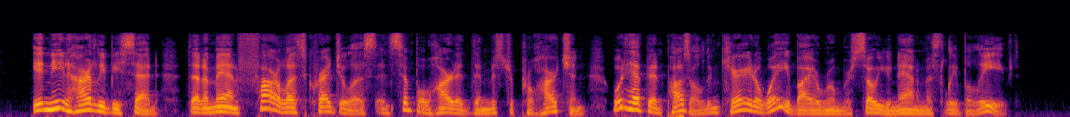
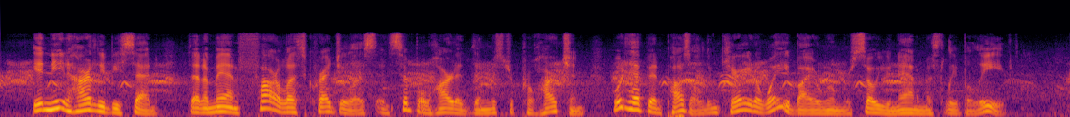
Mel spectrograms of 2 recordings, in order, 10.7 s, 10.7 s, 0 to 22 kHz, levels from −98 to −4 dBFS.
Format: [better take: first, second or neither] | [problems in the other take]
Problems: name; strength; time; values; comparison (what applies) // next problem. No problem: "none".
first | background sound (Crow); 14 dB below the speech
